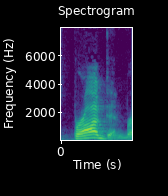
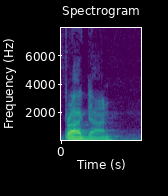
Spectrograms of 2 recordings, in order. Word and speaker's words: Brogdon: You can't even say his name correctly. It's Brogdon, bro. – It's Brogdon. – Not Don.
